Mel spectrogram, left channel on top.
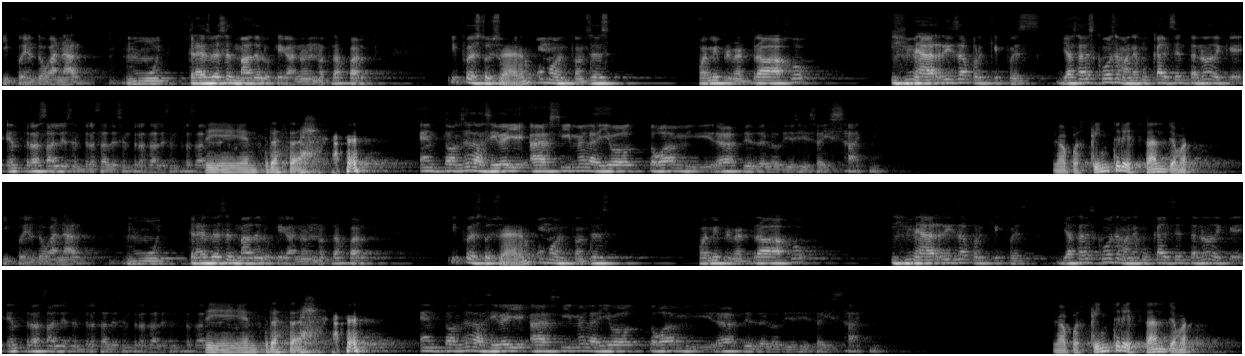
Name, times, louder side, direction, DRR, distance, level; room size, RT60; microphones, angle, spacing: voice 1, 0.0-3.7 4.5-6.3 7.0-8.1 8.9-14.6 16.6-21.2, left 3 dB, 70° left, 0.5 m, -27 dB
voice 2, 5.0-5.3 14.4-16.0 22.9-24.3, left 1 dB, 10° left, 0.4 m, -23 dB
20.0 x 9.6 x 4.7 m
head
